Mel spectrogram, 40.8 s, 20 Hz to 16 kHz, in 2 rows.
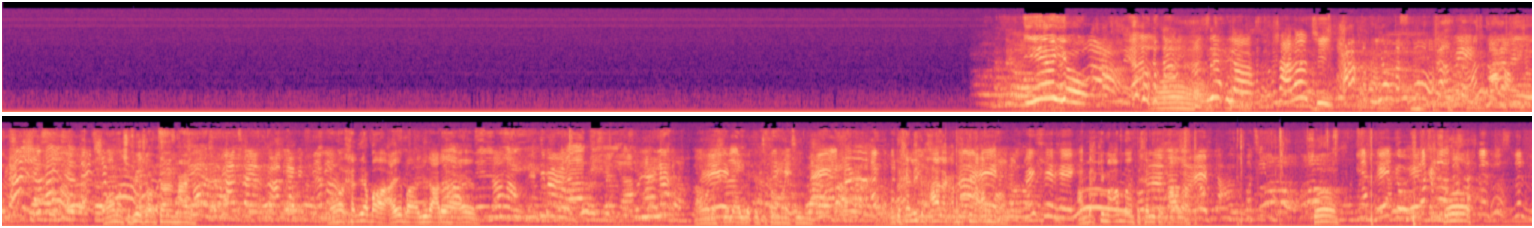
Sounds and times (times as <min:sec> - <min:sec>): Chatter: 0:12.9 - 0:40.8.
